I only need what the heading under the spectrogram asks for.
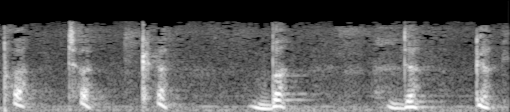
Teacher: And anything which is a kind of explosion, like a p, t, k, b, d, g, these occur after a blockage and they are known as plosives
